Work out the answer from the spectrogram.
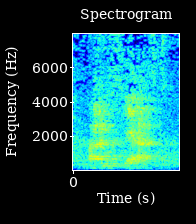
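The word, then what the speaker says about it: pañca: Trang số hai Pan Cả, tiếng Pali đọc là Pan Cả, Pan Cả, Pan, cái N mà có dấu ngà đọc là nhờ, thành là Pan. Chữ C với chữ A đọc là Chà, Pan Chà.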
